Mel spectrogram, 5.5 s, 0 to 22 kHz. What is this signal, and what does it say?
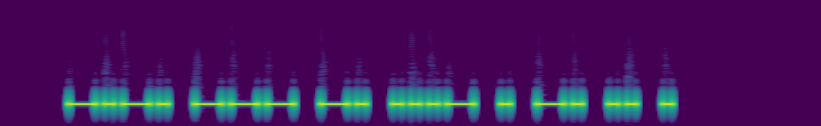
Morse code, heard as a keyed tone, about 20 wpm, 700 Hz. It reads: CONVENIE
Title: Build A Word - 4 Letters At A Time - 11-Letter Words - 20wpm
